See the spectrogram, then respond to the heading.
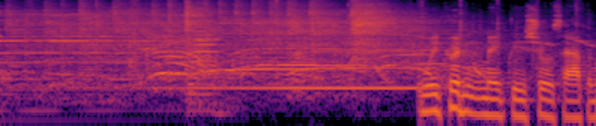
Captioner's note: cheering and applause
